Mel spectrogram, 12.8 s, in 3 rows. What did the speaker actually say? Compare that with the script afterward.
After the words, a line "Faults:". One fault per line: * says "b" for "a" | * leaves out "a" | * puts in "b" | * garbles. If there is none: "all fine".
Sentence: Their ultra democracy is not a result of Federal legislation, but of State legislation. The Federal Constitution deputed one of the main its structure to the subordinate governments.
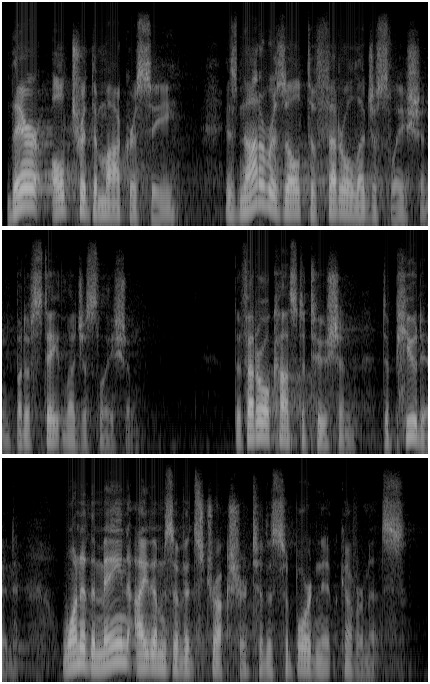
Their ultra democracy is not a result of Federal legislation, but of State legislation. The Federal Constitution deputed one of the main items of its structure to the subordinate governments.
Faults:
* puts in "items of"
